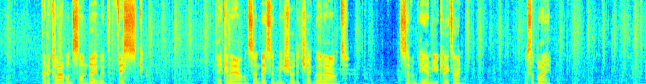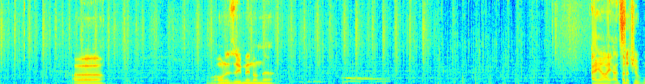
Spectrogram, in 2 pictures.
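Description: Footsteps brush through grass and undergrowth.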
